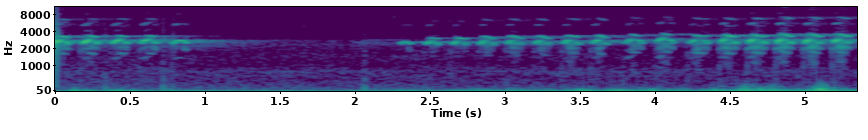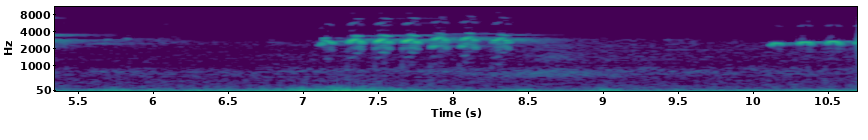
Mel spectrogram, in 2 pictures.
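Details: Ospreys at their nest in Kurzeme, Latvia, early in the April 2022 breeding season: bursts of fast, excited piping whistles in several runs separated by pauses, over faint low background noise.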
